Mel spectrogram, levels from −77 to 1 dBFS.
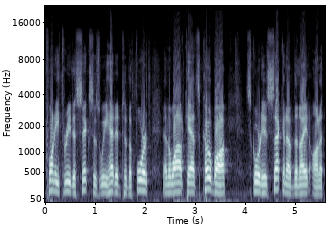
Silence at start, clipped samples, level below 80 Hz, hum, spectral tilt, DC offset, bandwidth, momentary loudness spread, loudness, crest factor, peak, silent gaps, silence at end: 0 s; 0.8%; -48 dBFS; none; -5 dB/octave; under 0.1%; 15 kHz; 9 LU; -11 LUFS; 12 dB; 0 dBFS; none; 0.05 s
